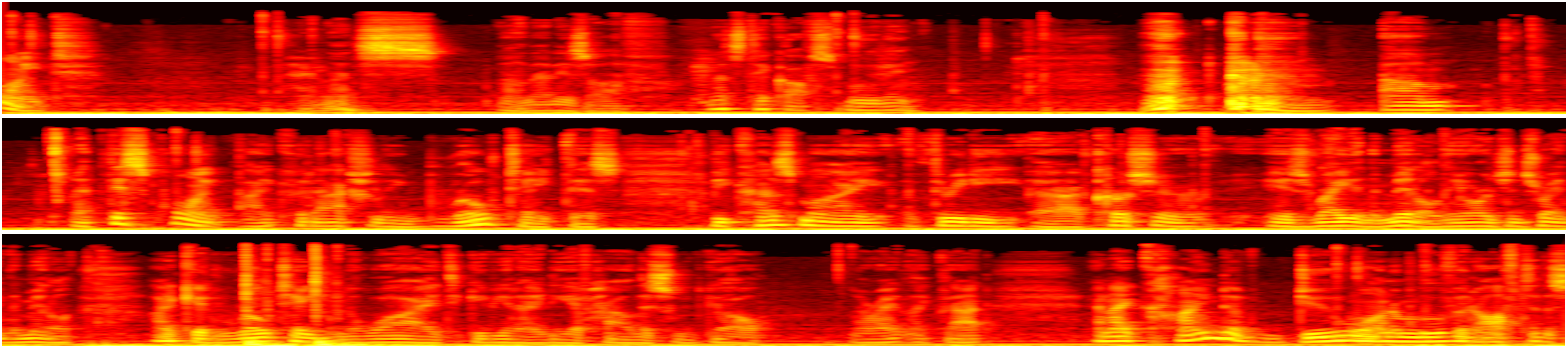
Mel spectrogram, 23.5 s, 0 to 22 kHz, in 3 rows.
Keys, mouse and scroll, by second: 0.0-2.9 drag, 1.6-4.2 right drag, 4.2 click, 5.3-6.4 right drag, 6.4-8.7 middle drag, 8.7-9.7 right drag, 9.5 click, 10.5-12.3 middle drag, 12.5-14.0 middle drag, 16.8 r, 22.8-23.4 drag.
